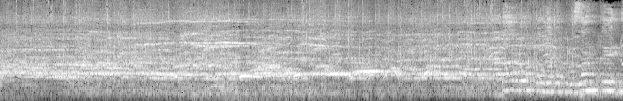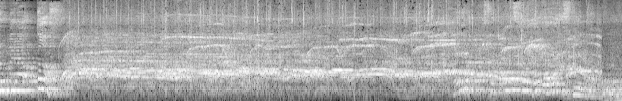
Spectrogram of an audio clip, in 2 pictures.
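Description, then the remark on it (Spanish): A large audience shouts and cheers continuously, its shouting creating a tie between contestants: a dense wall of voices with whoops and rising excited cries, loud and sustained throughout with no individual speech standing out. “¿Qué te parece que el público haya, hecho este empate con gritos, con todo?”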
